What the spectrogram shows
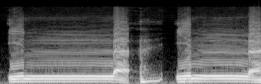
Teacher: ketika nun dan mim berharakat tasydid. Maka di sini ketika nun ada atau mim berharakat tasydid maka ditahan suaranya sepanjang dua harakat. Inna inna tidak langsung dilepaskan. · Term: gunah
